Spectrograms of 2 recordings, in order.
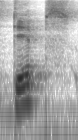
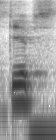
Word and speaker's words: dp: And density independence in material design is commonly pronounced as DIPS, which is the abbreviation DP here, written as DP and pronounced as DIPS.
